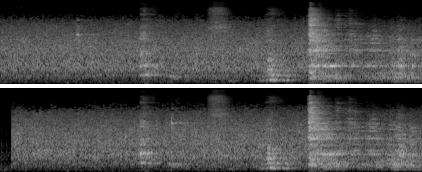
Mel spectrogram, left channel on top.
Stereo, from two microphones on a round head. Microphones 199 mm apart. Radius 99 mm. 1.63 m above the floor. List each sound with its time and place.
1.4 s crying: 10° right (ahead or behind), 1.9 m
3.1 s breaking glass: 30° right (ahead or behind), 1.9 m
